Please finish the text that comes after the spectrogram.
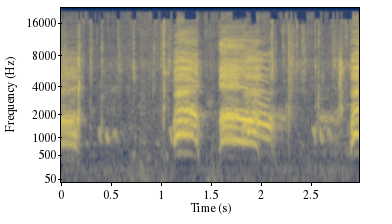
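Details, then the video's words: Crows fighting for food, giving loud, drawn-out, harsh caws of nearly a second each, with shorter clipped notes between them and a steady low hum underneath. "Crow birds loudly crowing sounds - কাকের ডাক Crow Sound | Kaka sound and noises of crow birds"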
